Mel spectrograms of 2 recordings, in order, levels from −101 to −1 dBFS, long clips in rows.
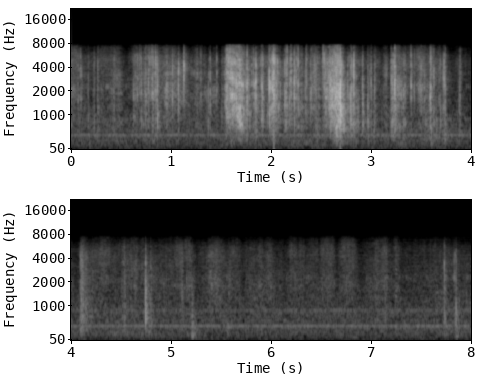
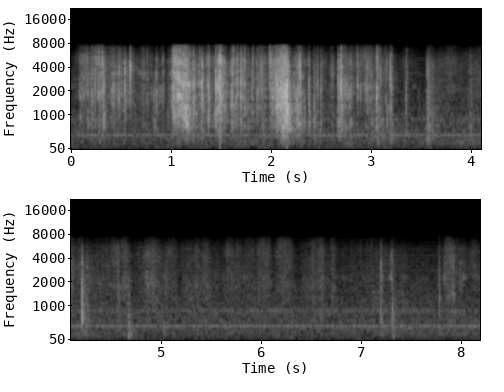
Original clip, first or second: second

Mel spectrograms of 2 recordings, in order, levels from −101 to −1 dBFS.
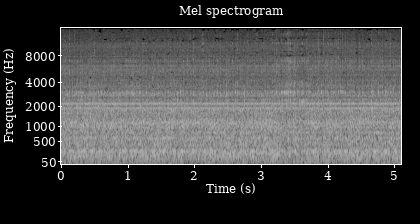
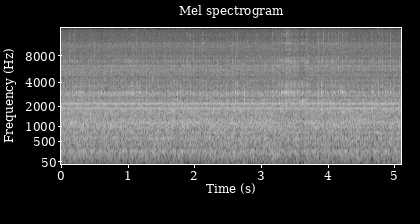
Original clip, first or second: first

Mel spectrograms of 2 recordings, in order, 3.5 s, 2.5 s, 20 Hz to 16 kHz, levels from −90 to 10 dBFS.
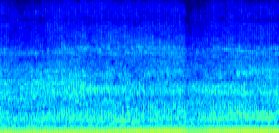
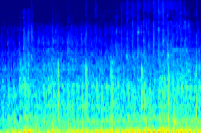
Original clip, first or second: first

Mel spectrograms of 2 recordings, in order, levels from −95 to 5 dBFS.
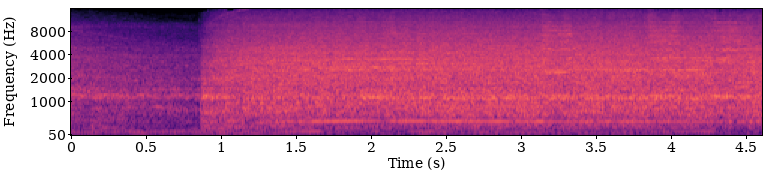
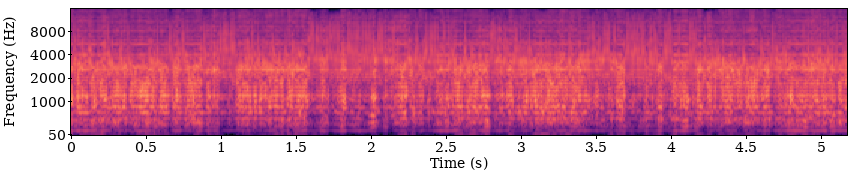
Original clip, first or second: first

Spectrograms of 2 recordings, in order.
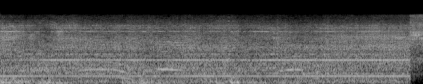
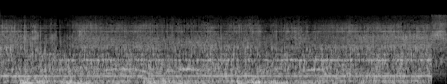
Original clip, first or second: first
